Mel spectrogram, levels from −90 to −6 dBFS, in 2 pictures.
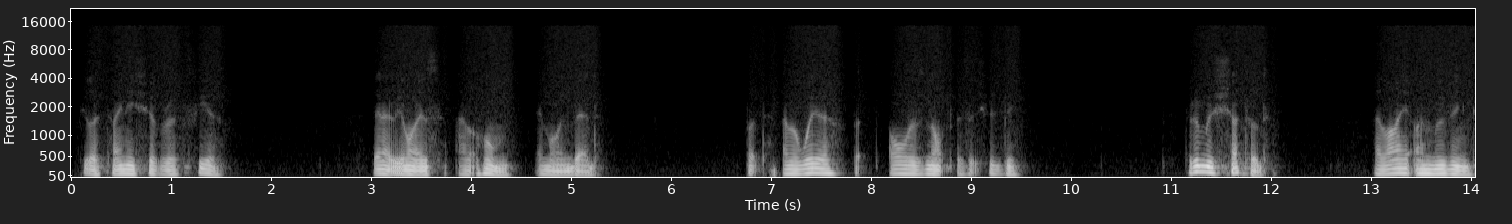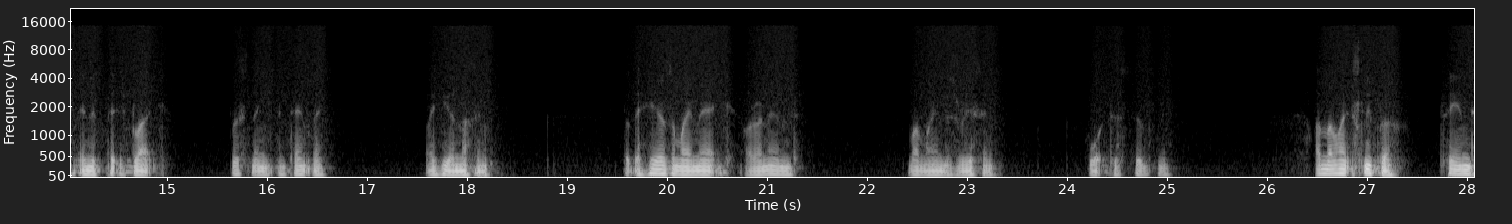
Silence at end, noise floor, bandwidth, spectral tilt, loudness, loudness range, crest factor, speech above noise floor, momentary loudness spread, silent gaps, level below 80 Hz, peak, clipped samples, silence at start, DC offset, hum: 0 s; -78 dBFS; 14 kHz; -10.5 dB/octave; -29 LUFS; 7 LU; 20 dB; 51 dB; 15 LU; none; -46 dBFS; -10 dBFS; under 0.1%; 0.1 s; under 0.1%; none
